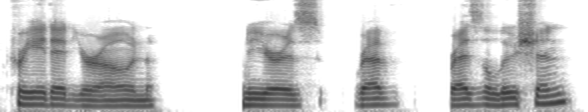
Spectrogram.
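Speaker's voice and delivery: slow, word-by-word delivery with pauses; careful, halting pace. Real, not acted. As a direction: pick through the words carefully to get them right. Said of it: "had to say it slowly".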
